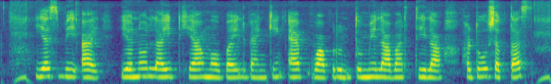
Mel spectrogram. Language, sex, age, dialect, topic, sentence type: Marathi, female, 18-24, Southern Konkan, banking, statement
